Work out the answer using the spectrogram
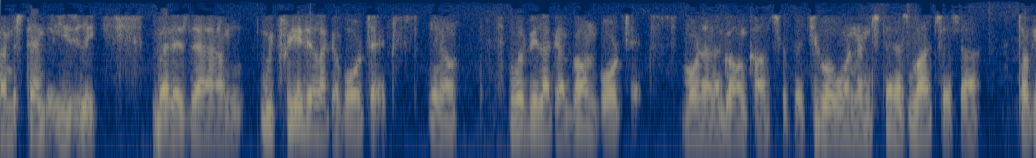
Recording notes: we speak by telephone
